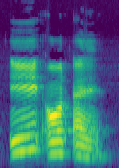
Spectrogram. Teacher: अगला है कंठ तालु। तो ऐसे वर्ण जिनका उच्चारण स्थान कंठ तालु से हो वैसे वर्णों को कंठ तालव्य वर्ण कहते हैं।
